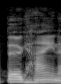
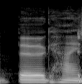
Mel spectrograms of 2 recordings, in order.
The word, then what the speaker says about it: Berghain: There's this club in Germany called, I think it's Berheim. Is that how you pronounce it? – We're going to go. Berheim. I think it's Berghain, actually. – Berghain. – Yeah, I'm 99% sure it's Berghain.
